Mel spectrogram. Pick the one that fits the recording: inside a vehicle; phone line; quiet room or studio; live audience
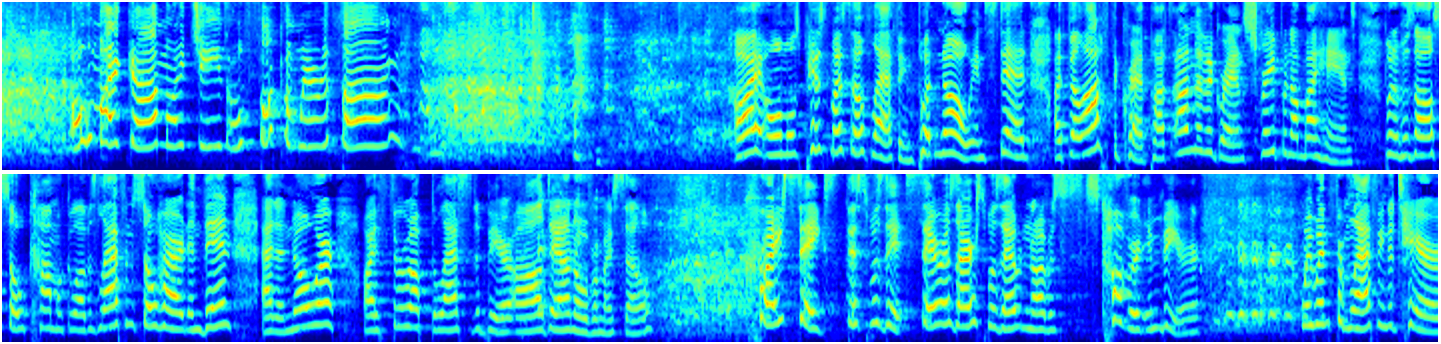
live audience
